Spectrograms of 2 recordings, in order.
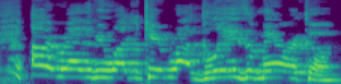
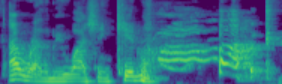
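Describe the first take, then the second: First: High-pitched mocking disbelief; incredulous mock quote. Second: Low, slow mocking quote; mock preference. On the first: Mocking people who'd rather watch [name], high and incredulous. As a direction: pitch it up, scoffing at the idea. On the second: Mocking people who'd rather watch [name], low and slow. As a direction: drag it out low, cracking up on the name.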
